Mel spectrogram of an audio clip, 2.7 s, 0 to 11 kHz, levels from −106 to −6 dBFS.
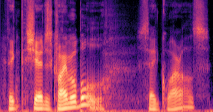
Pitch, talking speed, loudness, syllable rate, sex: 120 Hz, 180 wpm, -18 LUFS, 5.0 syllables/s, male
